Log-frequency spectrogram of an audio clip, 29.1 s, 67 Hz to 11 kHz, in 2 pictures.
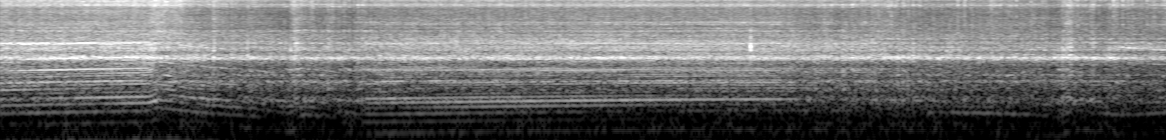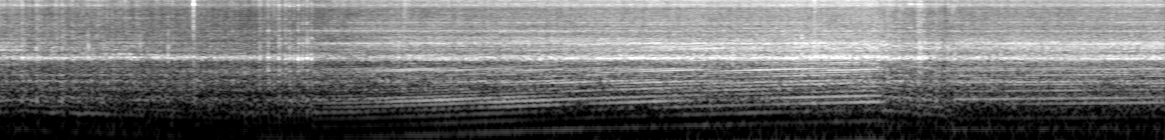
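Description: Vespa PX 150 scooter's two-stroke single-cylinder engine running under way. Its note drops about two seconds in, holds steady, rises steadily from about two-thirds through, then drops again near the end.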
